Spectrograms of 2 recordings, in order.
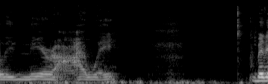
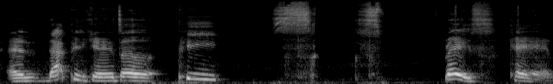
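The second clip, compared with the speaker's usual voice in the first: slow "P", then louder "space can"; broken-up word; 3 semitones higher, 6 dB louder, slower than usual. Shown as a demonstration. Explaining the word pecan, "P space can" broken apart. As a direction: separate "P", "space" and "can" deliberately. Spells out the pronunciation as joke.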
